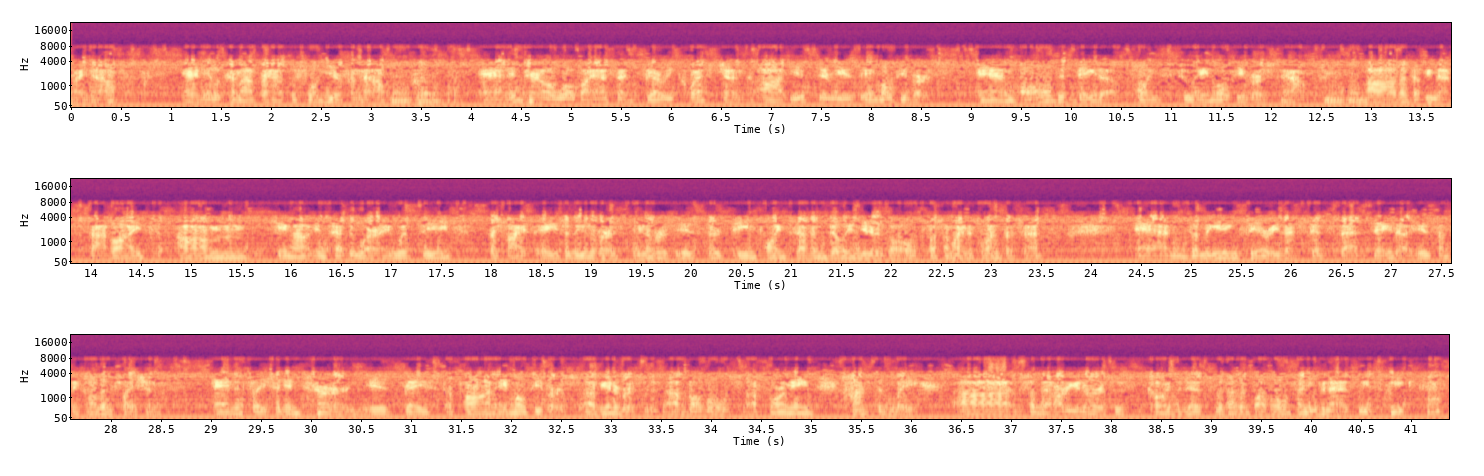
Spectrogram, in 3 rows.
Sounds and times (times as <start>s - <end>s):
Speech: 0.0s - 41.3s.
